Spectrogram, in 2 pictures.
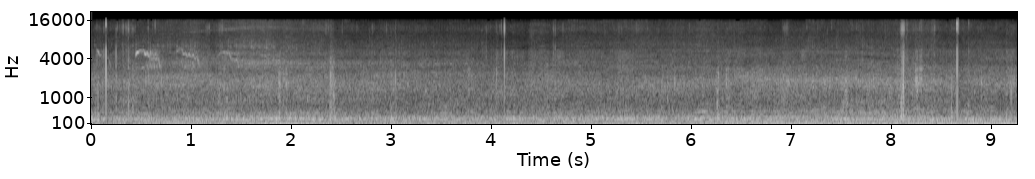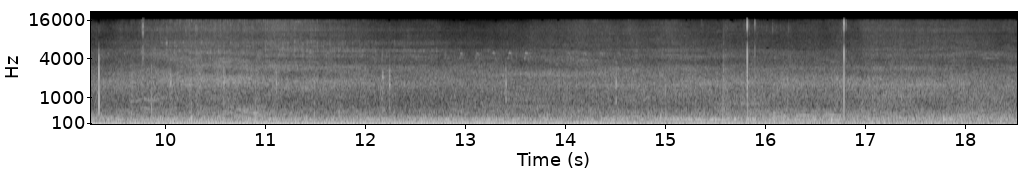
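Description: Road traffic passing on a road alongside: a steady low rumble of car engines and tyres that grows a little louder in the middle, with a few scattered clicks.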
